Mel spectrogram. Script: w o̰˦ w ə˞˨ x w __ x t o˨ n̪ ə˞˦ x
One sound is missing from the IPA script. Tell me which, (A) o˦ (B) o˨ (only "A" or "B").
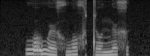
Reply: A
